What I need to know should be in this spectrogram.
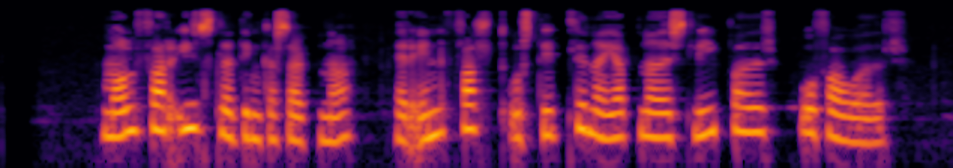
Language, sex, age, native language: Icelandic, female, 30-39, Icelandic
